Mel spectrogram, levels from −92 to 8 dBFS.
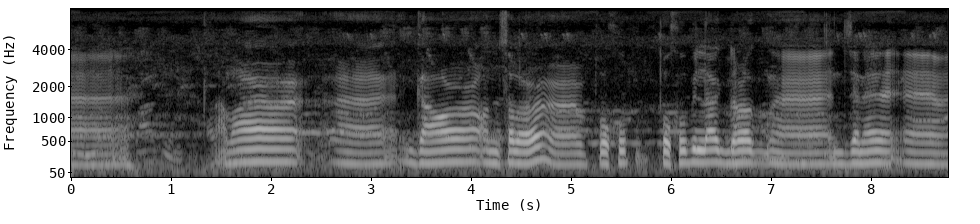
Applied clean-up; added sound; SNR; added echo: none; none; none; none.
